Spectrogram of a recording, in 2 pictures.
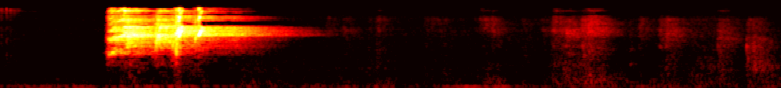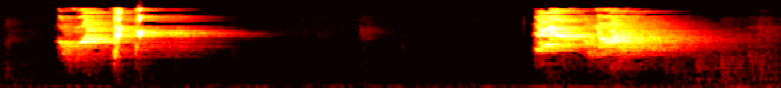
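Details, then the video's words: Pet lovebirds, several kept together, chirping while playing with a toy: three short, very high, scratchy chirps spaced about three seconds apart, with silence between them. "lovebird singing & chirping sounds"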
